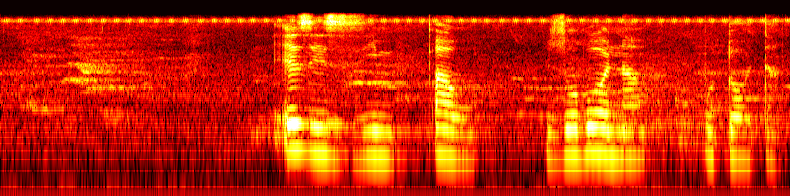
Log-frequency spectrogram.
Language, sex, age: Xhosa, female, 26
